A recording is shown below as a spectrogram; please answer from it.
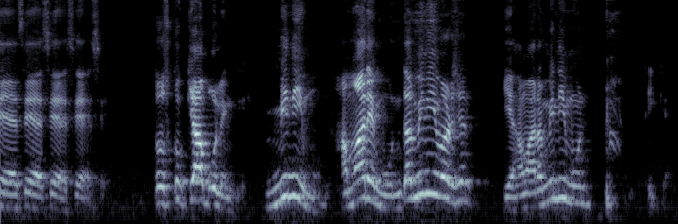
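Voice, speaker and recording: A man's voice: high-pitched, sharp tone. A young Indian man teaching an exam-prep lesson in mixed Hindi and English, asking questions and answering them himself. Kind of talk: energetic Hindi-English lecture.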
